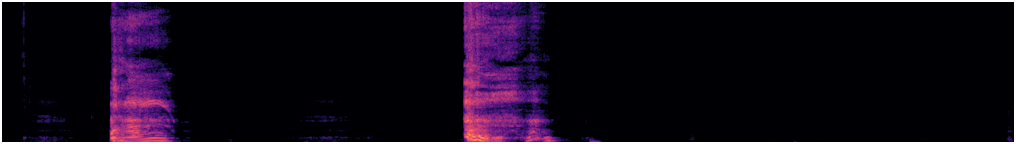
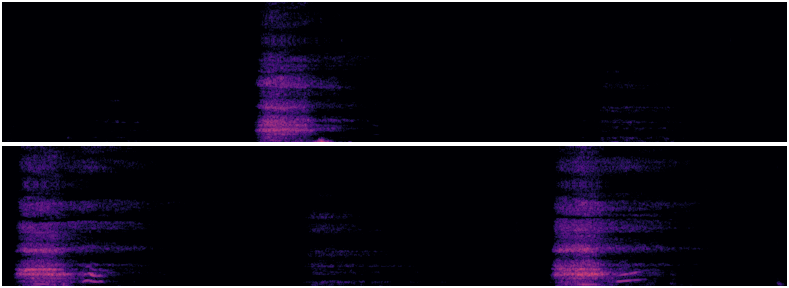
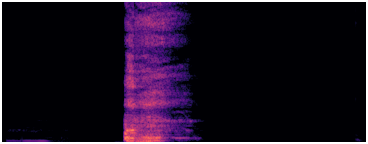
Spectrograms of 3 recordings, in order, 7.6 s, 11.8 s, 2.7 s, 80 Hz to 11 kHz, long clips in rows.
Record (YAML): cough_length: 7.6 s
cough_amplitude: 31903
cough_signal_mean_std_ratio: 0.25
exhalation_length: 11.8 s
exhalation_amplitude: 6122
exhalation_signal_mean_std_ratio: 0.32
three_cough_length: 2.7 s
three_cough_amplitude: 31066
three_cough_signal_mean_std_ratio: 0.27
survey_phase: alpha (2021-03-01 to 2021-08-12)
age: 65+
gender: Female
wearing_mask: 'No'
symptom_none: true
smoker_status: Ex-smoker
respiratory_condition_asthma: false
respiratory_condition_other: false
recruitment_source: REACT
submission_delay: 3 days
covid_test_result: Negative
covid_test_method: RT-qPCR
